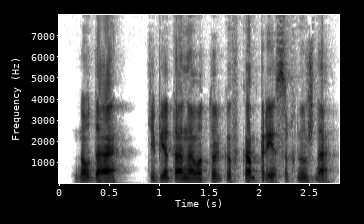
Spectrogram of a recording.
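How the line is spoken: Snapping retort. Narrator (Russian): огрызнулся Коля

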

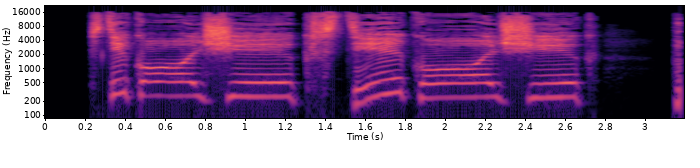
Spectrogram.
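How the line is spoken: Street vendor's cry. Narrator (Russian): прокричал разносчик

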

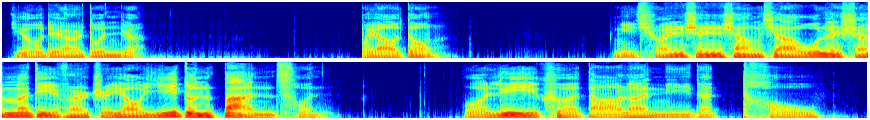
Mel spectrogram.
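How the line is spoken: Cold. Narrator (Chinese): 一个人冷冷地说

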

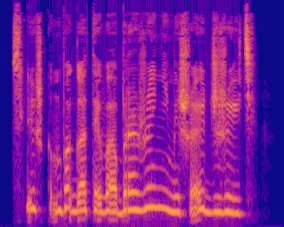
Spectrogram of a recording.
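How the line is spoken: Timid babble. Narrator (Russian): пролепетала

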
